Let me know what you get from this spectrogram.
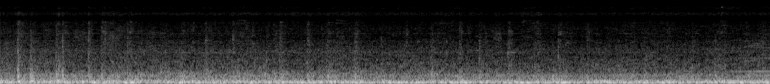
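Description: Small-gauge riding train rolling along the track: a steady low rumble of wheels on rails, with faint clicks.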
